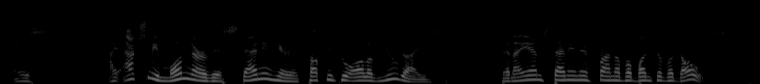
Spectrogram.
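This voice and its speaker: In a Hawaiian accent, a man talks with lively intonation at a high pitch. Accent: Hawaii local English. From Hawaii, Oahu west side. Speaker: career day speaker, business owner, Navy veteran. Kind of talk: motivational speech. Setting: school assembly with PA system.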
